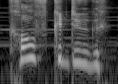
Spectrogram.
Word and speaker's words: Kofkadoo: As for a nomenclature to address my individual person, I believe it would be pronounced Kofkadoo Kofud.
